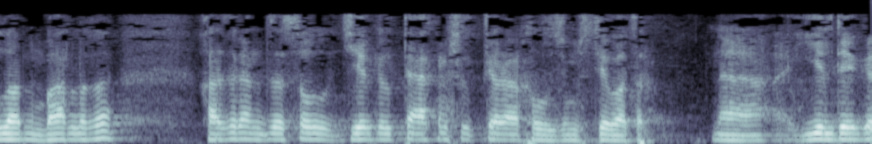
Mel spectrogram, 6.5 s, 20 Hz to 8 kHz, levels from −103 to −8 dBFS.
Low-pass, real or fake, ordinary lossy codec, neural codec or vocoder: 7.2 kHz; fake; MP3, 24 kbps; codec, 16 kHz in and 24 kHz out, 2.2 kbps, FireRedTTS-2 codec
